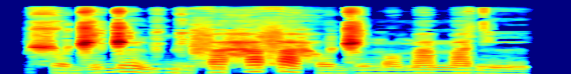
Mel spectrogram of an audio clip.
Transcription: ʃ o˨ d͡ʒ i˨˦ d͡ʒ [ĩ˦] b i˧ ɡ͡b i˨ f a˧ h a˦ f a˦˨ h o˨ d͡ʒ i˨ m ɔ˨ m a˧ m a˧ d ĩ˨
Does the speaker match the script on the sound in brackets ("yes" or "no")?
no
